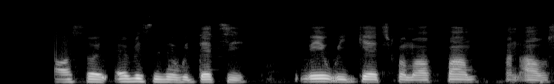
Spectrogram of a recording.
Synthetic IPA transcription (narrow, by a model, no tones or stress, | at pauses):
aəsɔɛvɹisizə̃nwidɛti | wewiɡɛtfɹɔ̃mawəfam | ãna̰ʊs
